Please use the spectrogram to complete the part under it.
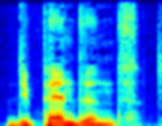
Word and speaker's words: dependent: Donc, en début de mot, on entend « di », qui s'écrit pourtant « de », « dependent », avec « ent » à la fin, et non « ant », comme en français.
